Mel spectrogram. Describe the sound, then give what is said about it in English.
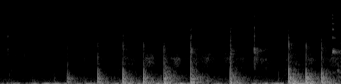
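Pen or marker strokes scratch out big, bold letters: a series of short, dry, scraping strokes in an uneven rhythm, faint and steady throughout. “I'm going to write these in big, bold letters.”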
